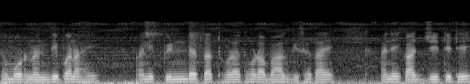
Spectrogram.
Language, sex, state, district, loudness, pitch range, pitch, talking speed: Marathi, male, Maharashtra, Washim, -17 LUFS, 110-120 Hz, 120 Hz, 230 wpm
